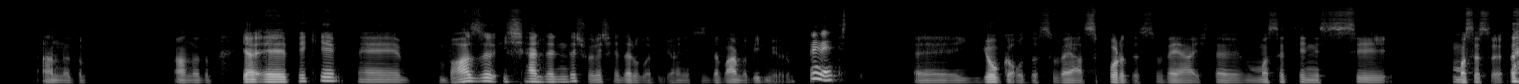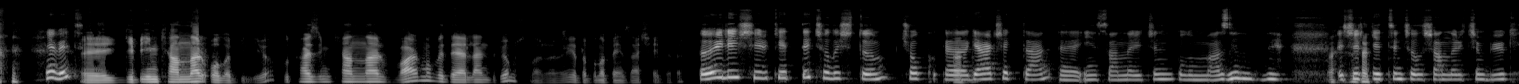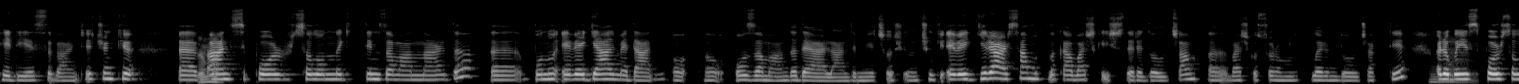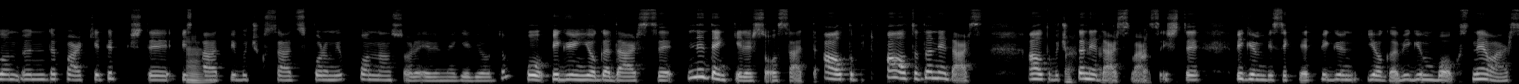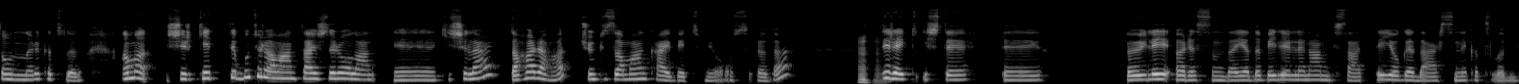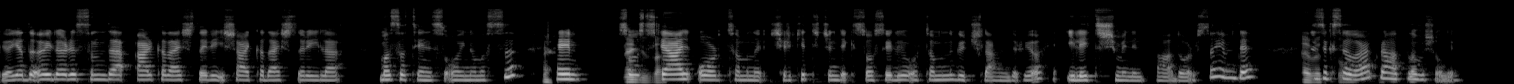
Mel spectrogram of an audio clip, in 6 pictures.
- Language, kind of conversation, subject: Turkish, podcast, Egzersizi günlük rutine dahil etmenin kolay yolları nelerdir?
- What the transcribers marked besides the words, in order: chuckle; other background noise; chuckle; giggle; chuckle; chuckle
